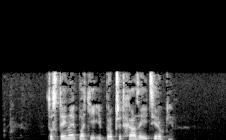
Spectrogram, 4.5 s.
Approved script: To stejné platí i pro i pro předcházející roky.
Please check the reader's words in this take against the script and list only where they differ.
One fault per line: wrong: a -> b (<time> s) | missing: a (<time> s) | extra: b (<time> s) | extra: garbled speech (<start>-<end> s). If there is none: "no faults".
missing: i pro (2.2 s)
